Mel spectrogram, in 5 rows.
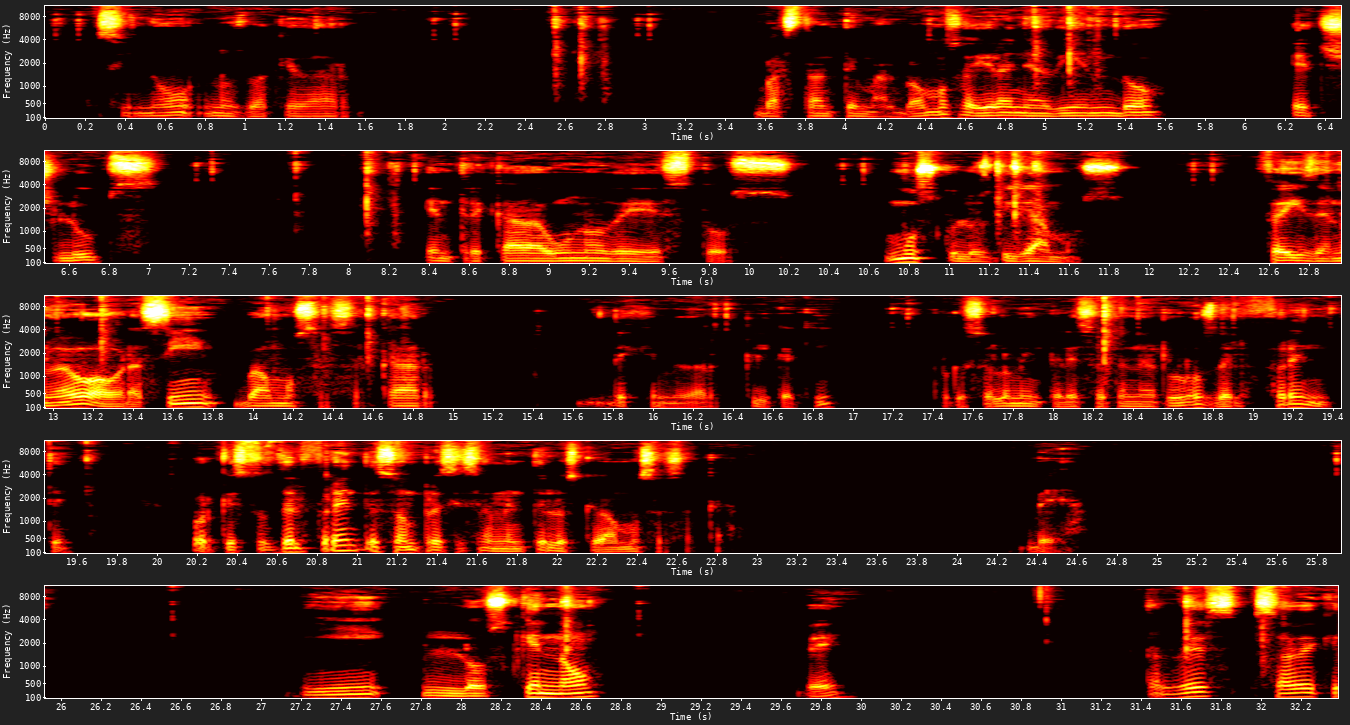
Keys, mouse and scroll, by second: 0.4 click, 2.3 click, 3.1 ctrl+r, 3.4 ctrl+click, 4.8 click, 5.5 ctrl+r, 5.7 ctrl+click, 7.6 click, 8.5 ctrl+r, 8.6 ctrl+click, 10.9 click, 11.7 ctrl+Tab, 12.6 click, 13.3 click, 13.9 shift+click, 14.9 ctrl+shift+z, 16.7 click, 17.6 right click, 18.7 shift+right click, 19.2 shift+right click, 19.8 shift+right click, 20.2-20.5 shift+scroll down 1, 20.5 shift+middle click, 22.0-26.5 drag, 26.9-28.9 middle drag, 28.9 Tab, 29.3-31.5 drag, 32.0 Tab.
